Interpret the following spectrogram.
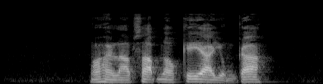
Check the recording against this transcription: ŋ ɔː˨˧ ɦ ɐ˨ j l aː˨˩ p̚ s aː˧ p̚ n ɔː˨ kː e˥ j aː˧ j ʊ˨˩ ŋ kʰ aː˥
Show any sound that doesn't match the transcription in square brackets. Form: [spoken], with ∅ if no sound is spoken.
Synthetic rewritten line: ŋ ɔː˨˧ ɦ ɐ˨ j l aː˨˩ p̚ s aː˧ p̚ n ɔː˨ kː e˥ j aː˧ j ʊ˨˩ ŋ [k] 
